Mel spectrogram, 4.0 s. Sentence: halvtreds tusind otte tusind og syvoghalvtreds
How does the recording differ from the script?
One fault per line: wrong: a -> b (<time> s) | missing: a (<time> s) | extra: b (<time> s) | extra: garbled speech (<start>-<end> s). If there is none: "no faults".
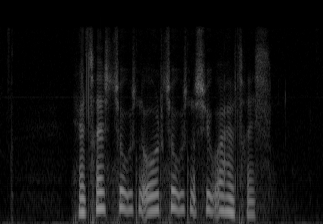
no faults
